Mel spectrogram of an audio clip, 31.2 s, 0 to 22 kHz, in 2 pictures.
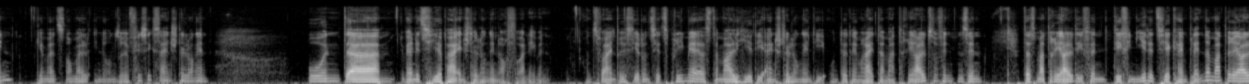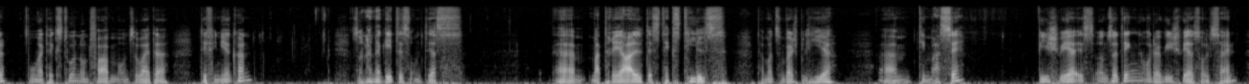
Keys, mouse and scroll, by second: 4.1-31.2 middle drag.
